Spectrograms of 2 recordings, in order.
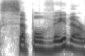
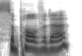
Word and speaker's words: Sepulveda: I made the mistake when I first got to L.A. of pronouncing things with what would be the accent in Spanish, like Sepulveda Road. Nope. – It's not. – That is Sepulveda.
